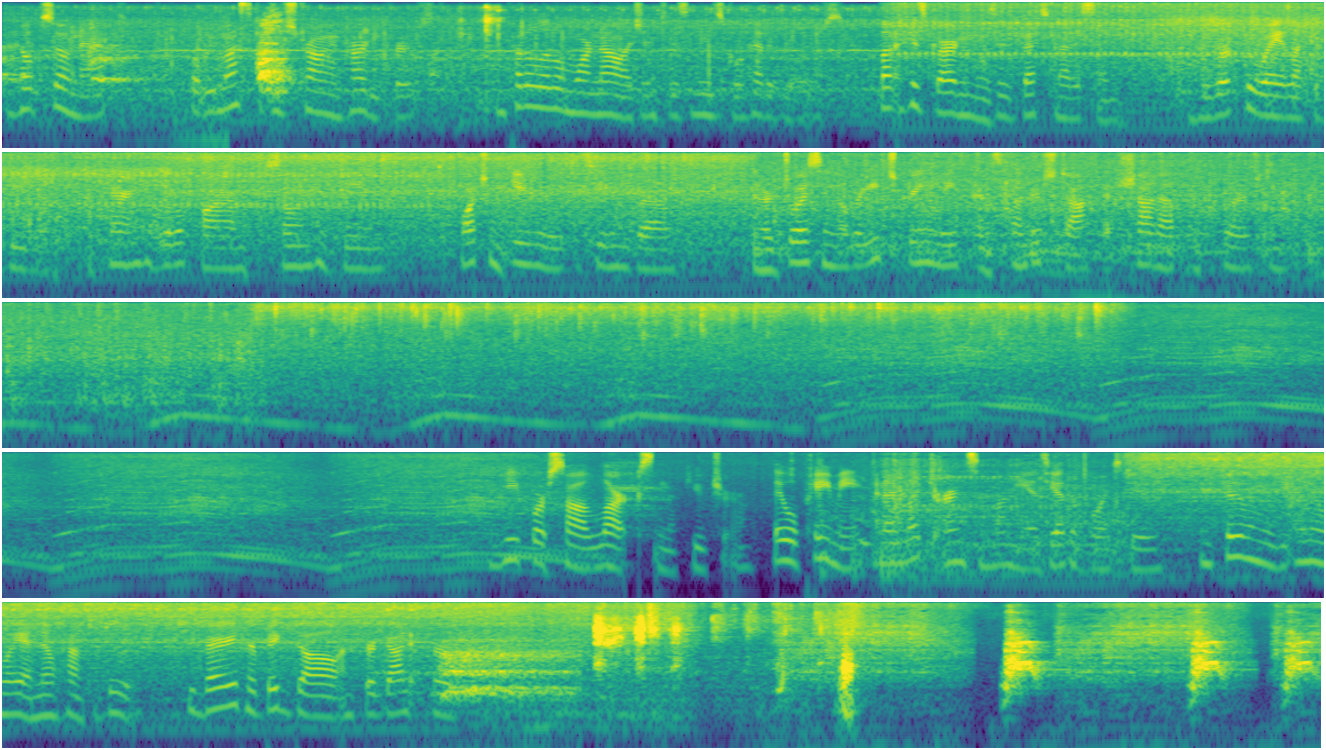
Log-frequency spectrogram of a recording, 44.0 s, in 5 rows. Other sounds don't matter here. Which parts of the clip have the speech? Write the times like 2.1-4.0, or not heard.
0.0-17.4, 29.6-38.3.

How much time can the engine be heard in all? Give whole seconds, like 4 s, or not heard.
44 s.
